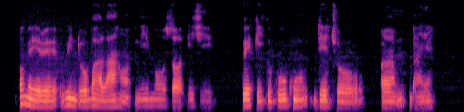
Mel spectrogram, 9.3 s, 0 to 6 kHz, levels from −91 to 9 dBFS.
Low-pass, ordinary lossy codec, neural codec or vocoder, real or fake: 5.4 kHz; none; none; real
